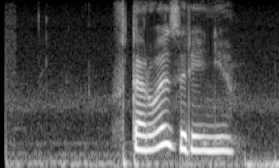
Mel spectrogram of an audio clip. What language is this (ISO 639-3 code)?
rus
